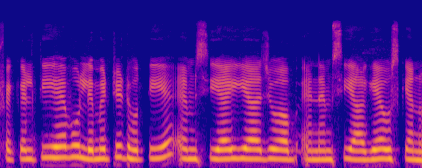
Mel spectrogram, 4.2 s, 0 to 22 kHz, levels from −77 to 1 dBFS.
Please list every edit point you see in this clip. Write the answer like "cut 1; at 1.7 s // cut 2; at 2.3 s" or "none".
none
